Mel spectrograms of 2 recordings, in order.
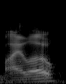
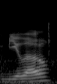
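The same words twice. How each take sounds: First: Milo said as MY-lo; pronounced MY-lo. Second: Milo said as MEE-lo; pronounced MEE-lo. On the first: Speaker guesses at listener's name, Milo as MY-lo. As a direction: say Milo with a long I, like "mile-oh". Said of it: "I would just pronounce her name". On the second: Speaker tries another guess at the name, Milo as MEE-lo. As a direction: say Milo with an EE in the first syllable. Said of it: "or something like that". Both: Shown as a demonstration.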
